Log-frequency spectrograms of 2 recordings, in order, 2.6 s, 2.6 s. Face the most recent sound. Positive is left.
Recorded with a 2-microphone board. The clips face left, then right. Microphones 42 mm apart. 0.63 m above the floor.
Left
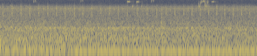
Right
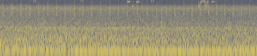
No sound to turn to.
